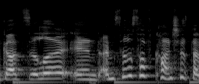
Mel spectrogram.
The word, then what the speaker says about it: Gojira: out godzilla singular point fyi i know it's gojira gorilla and kojira or whale but i've grown up saying godzilla and i'm so self-conscious that i'm just gonna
